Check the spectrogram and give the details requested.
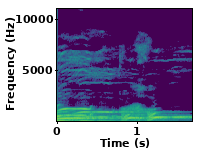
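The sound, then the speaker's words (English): Several wolves howl together in long, wavering tones that slide up and down and overlap, sounding distant and hollow, with no talking over them. “Wouldn't want to be surrounded by wolves, eh?”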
